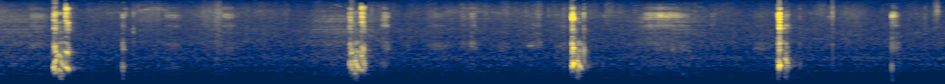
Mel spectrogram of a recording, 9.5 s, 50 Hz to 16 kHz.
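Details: Hiccups: repeated abrupt, sharp hiccup sounds at irregular intervals, roughly 25–30 a minute, with quiet room noise between them.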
